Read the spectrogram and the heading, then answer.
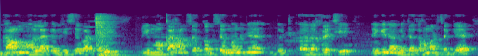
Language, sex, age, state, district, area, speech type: Maithili, male, 30-45, Bihar, Sitamarhi, rural, spontaneous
